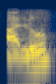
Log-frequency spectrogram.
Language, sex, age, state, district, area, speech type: Hindi, male, 30-45, Madhya Pradesh, Jabalpur, urban, conversation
